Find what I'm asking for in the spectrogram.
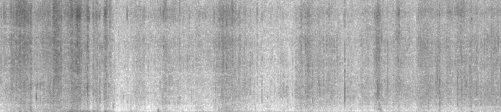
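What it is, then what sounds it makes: Crumpled packing paper. A large sheet of grey packing paper, crumpled into a loose ball, is squeezed and crumpled in both hands. Dense crinkling and rustling is loudest in the first second, then settles into softer, scattered crackles.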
